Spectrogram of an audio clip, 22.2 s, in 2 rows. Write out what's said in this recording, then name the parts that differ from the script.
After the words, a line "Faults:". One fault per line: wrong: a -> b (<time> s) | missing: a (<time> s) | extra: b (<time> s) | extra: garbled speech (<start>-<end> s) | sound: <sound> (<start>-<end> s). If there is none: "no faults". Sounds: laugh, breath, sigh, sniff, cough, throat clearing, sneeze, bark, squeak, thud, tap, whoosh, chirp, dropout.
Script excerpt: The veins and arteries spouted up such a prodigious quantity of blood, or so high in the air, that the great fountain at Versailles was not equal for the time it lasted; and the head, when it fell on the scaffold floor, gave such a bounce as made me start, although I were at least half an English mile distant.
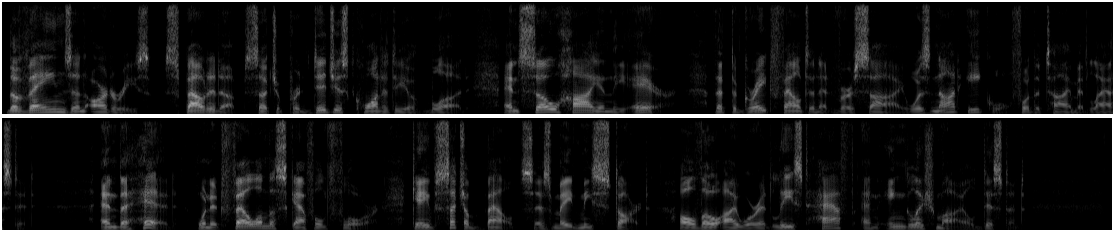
The veins and arteries spouted up such a prodigious quantity of blood, and so high in the air, that the great fountain at Versailles was not equal for the time it lasted; and the head, when it fell on the scaffold floor, gave such a bounce as made me start, although I were at least half an English mile distant.
Faults:
wrong: or -> and (5.0 s)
